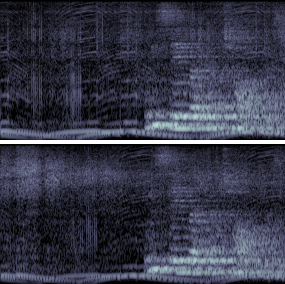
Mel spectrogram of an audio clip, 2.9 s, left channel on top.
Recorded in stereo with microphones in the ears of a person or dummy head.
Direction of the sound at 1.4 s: 80° right.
